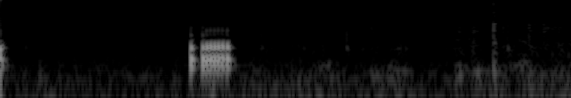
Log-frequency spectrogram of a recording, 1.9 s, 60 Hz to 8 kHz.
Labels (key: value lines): label: biophony, knock croak
recorder: SoundTrap 300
